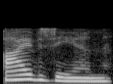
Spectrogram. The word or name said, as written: Ivesian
